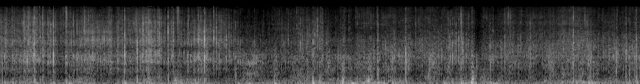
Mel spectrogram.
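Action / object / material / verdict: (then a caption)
scrape / foam sponge with foam handle / foam / none. Fingernails scratch the surface of a hand-sized grey textured foam sponge on a tan foam base, solid and porous, held in both hands. The scratching makes a steady, dense crackling and crinkling rasp with a bright, hissy edge and many quick, sharp ticks throughout.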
